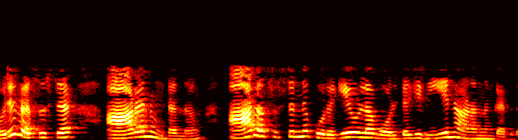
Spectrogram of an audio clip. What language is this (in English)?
Malayalam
